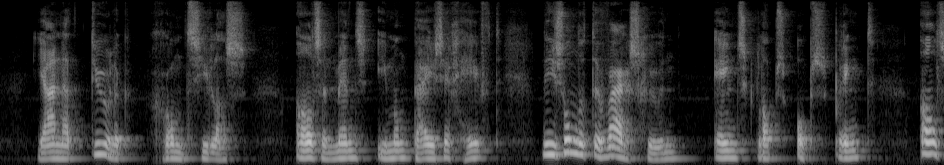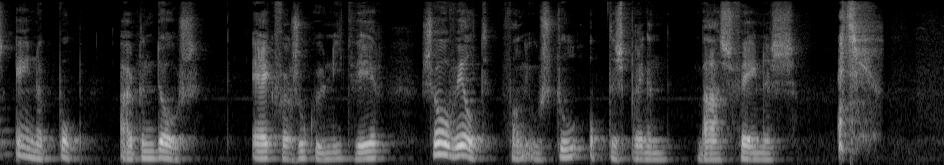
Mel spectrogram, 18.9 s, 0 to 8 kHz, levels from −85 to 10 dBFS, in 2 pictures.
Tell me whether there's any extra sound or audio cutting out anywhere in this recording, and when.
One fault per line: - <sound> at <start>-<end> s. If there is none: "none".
- sneeze at 17.8-18.3 s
